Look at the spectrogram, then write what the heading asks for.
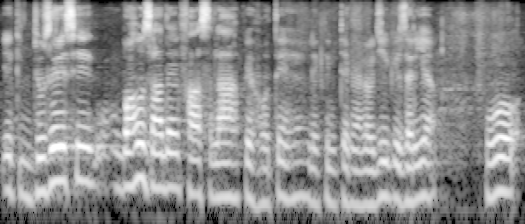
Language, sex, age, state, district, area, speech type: Urdu, male, 30-45, Bihar, Khagaria, rural, spontaneous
